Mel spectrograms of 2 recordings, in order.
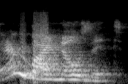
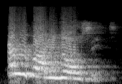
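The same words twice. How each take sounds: First: Said in the usual way. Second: Preaching louder. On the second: Acted.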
